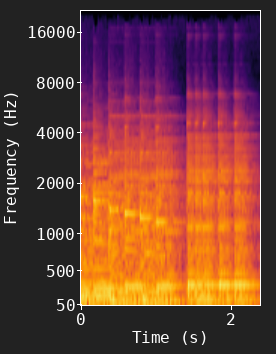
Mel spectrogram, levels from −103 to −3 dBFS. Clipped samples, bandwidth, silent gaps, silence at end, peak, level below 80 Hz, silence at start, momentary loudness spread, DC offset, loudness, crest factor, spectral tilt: under 0.1%; 8.4 kHz; none; 0 s; 0 dBFS; -28 dBFS; 0 s; 3 LU; under 0.1%; -14 LUFS; 14 dB; -7.5 dB/octave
